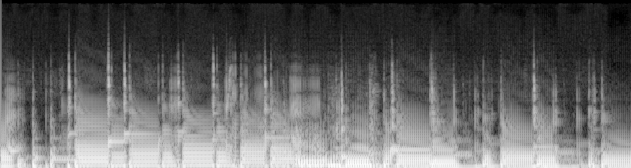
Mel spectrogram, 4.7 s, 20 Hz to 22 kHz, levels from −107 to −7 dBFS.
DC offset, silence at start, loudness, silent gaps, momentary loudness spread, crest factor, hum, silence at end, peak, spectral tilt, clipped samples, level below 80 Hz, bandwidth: under 0.1%; 0 s; -14 LUFS; none; 5 LU; 12 dB; none; 0 s; -2 dBFS; -10.5 dB/octave; under 0.1%; -20 dBFS; 5.8 kHz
